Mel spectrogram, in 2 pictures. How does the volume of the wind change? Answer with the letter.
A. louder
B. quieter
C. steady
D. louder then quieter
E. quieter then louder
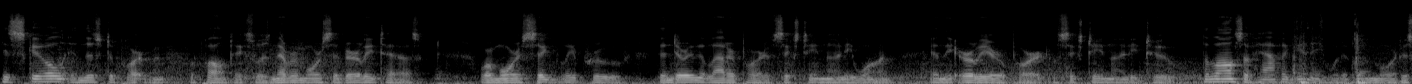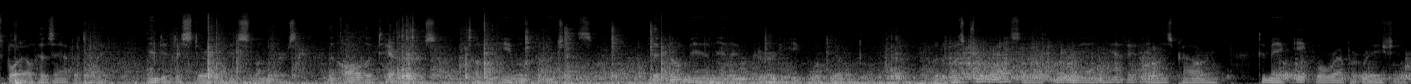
A.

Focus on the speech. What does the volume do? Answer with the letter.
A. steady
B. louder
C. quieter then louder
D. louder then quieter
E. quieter
A.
